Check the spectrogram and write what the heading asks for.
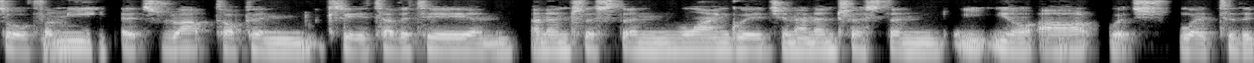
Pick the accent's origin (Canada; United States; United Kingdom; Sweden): United Kingdom; Glasgow, Scotland; born there; I was born in Glasgow.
